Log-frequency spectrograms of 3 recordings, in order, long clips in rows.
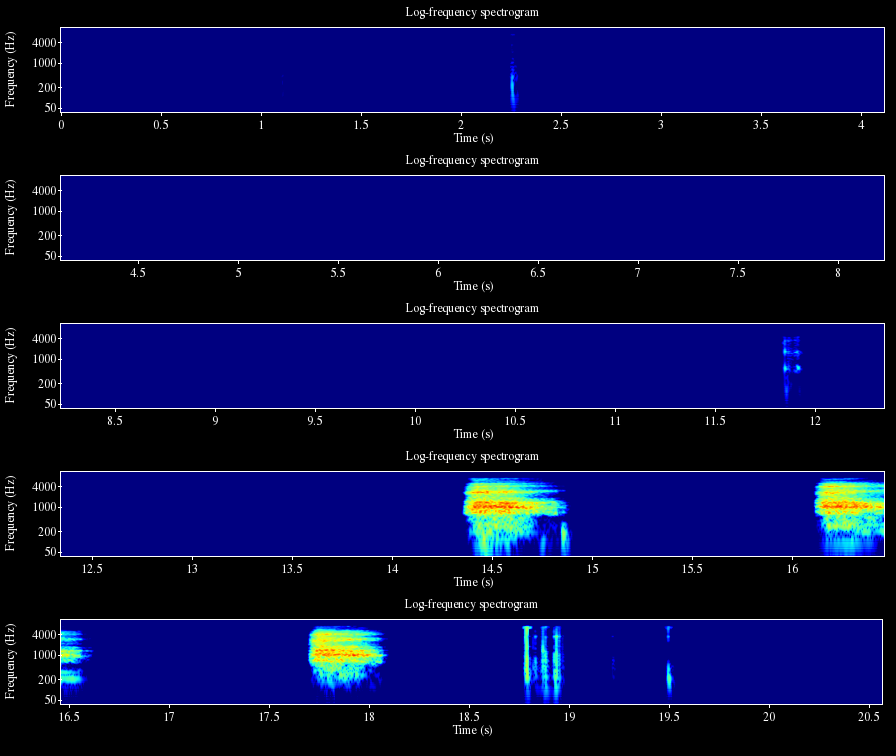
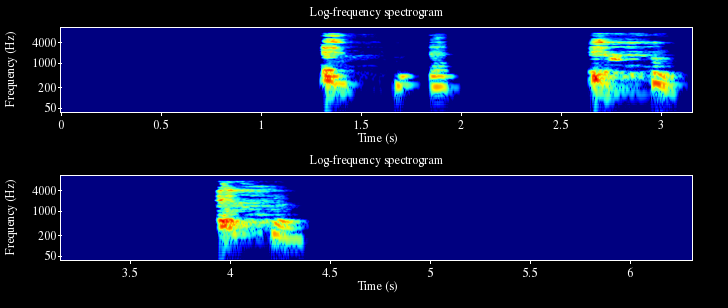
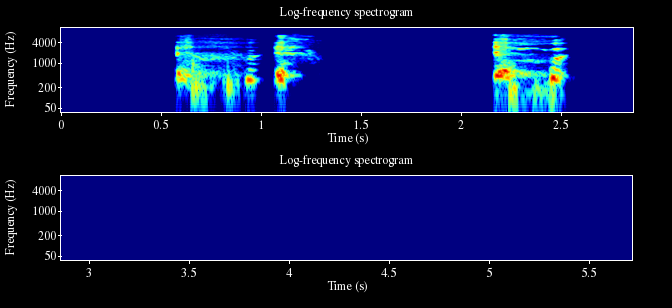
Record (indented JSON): {
  "exhalation_length": "20.6 s",
  "exhalation_amplitude": 26177,
  "exhalation_signal_mean_std_ratio": 0.18,
  "three_cough_length": "6.3 s",
  "three_cough_amplitude": 29225,
  "three_cough_signal_mean_std_ratio": 0.25,
  "cough_length": "5.7 s",
  "cough_amplitude": 25888,
  "cough_signal_mean_std_ratio": 0.2,
  "survey_phase": "alpha (2021-03-01 to 2021-08-12)",
  "age": "18-44",
  "gender": "Female",
  "wearing_mask": "No",
  "symptom_cough_any": true,
  "symptom_fatigue": true,
  "symptom_onset": "2 days",
  "smoker_status": "Never smoked",
  "respiratory_condition_asthma": false,
  "respiratory_condition_other": false,
  "recruitment_source": "Test and Trace",
  "submission_delay": "2 days",
  "covid_test_result": "Positive",
  "covid_test_method": "RT-qPCR"
}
